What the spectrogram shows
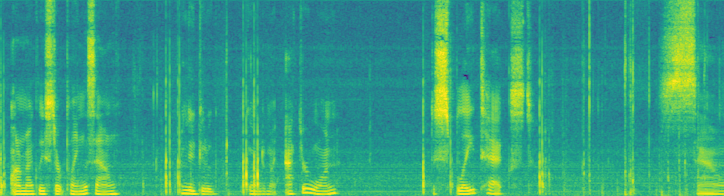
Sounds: Speech

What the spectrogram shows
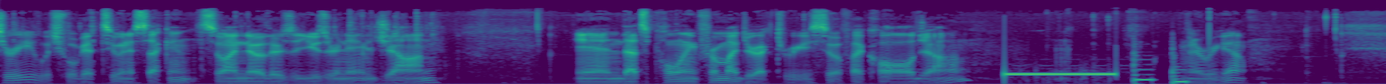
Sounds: Telephone, Speech

